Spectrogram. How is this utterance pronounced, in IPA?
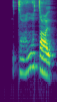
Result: tˤa̤ ðˤə̤tˤə

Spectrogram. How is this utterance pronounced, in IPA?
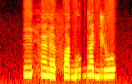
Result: ĩ˦hɛ̃˦˨ɾɛ˨ fa˨ɡo˨˦ɡa˦˨d͡ʒo˧

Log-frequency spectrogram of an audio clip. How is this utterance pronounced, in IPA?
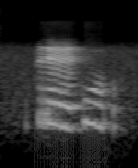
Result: preː˨˩kwu˨˩ʔ

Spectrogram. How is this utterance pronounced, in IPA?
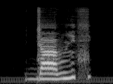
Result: ɟavĩsʲ

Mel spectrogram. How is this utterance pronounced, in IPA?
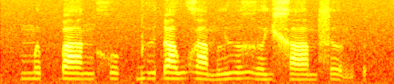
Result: mə˨˩p̚ɓa˨˩ŋ xo˨˩k̚ɓɨ˨˩ɗa˨˦w ɣa˧˩mlɨ˨˦ə̯ ɣə˨˩j xaː˨˩msə̰ː˧˨ŋʔ

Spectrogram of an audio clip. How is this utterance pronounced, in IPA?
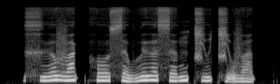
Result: xɨ˨˦ə̯va˦˥k̚ho˧ sə˧˩wlɨ˧ə̯səː˨˦ŋ t͡ɕu˨˦t͡ɕo̰˧˨va˨˩t̚

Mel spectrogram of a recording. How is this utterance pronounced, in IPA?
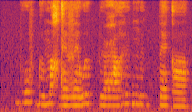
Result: bʱu˦v ɓɯ˨mʌ˧χdɛ˨ vɛ˨wɯ˧pːʉ˨ ʕʌ˨ɦʉ˦ɡ ŋʉ˧ɡ pːɛ˧ɡʌ˨

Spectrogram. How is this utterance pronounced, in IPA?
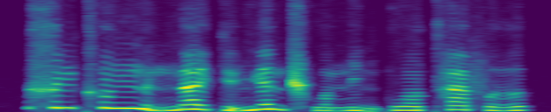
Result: xə˥nkʰɤ˥ŋn̪ə̰˨˩n n̪a˥˩ɪ̯t̪y̰˨˩n̪ɥɛ˥˩nʈ͡ʂʰwɔ˩ n̪ḭ˨˩ŋkwɔ˧˥ t̪ʰä˥fɤ˧˥

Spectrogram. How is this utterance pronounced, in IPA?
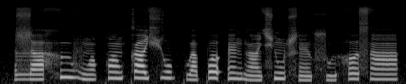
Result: ɮa˩ hɯ˥ võ˩qõ˥ ka˥ço˥ kʷa˩pʌ˥ ʔɛ̃˥ɡã˩ɕũ˥ ɬɛ̃˩ sʷɯ˩hʌ˥sã˥

